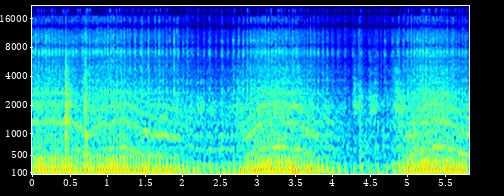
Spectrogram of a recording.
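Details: Countyline 25-ton log splitter small single-cylinder engine after carb cleaned, jets cleared and tank cleaned: surges, then sags and stumbles under load, nearly stalling; bogging, owner suspects carburetor or fuel flow, possibly mixed-up gaskets, unconfirmed.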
